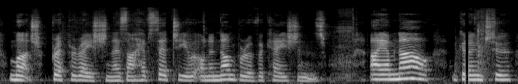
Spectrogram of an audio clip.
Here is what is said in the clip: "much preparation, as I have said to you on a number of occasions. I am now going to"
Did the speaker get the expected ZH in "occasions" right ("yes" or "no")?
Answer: yes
